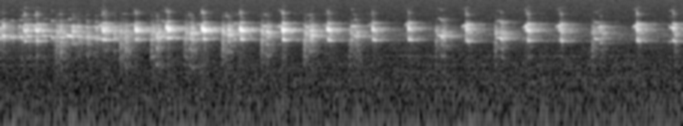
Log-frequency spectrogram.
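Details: Nesting peregrine falcon on the historic Campanile at UC Berkeley; a long run of rasping, scratchy calls, crowded at first, then spaced roughly every half second and fading slightly.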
